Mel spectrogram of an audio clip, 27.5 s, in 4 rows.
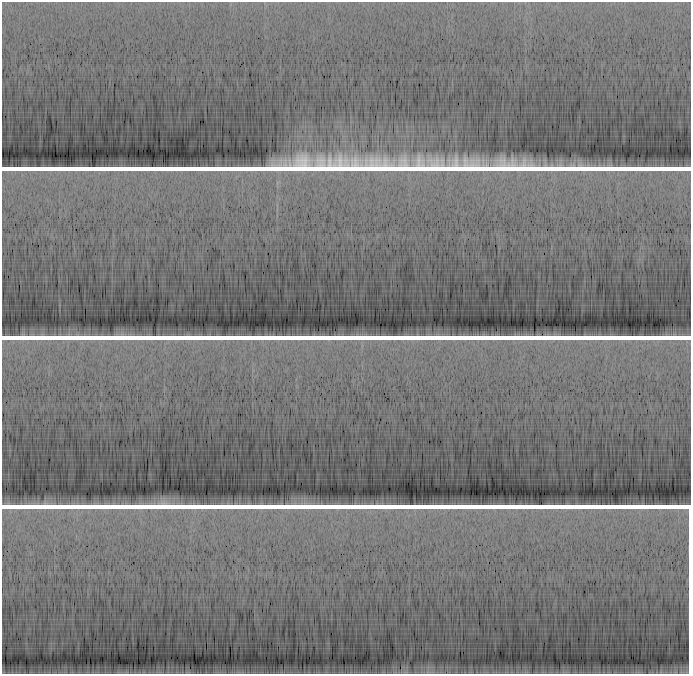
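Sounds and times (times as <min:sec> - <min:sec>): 
rain outside: 0:00.0 - 0:27.5
thunder outside: 0:02.7 - 0:05.8.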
